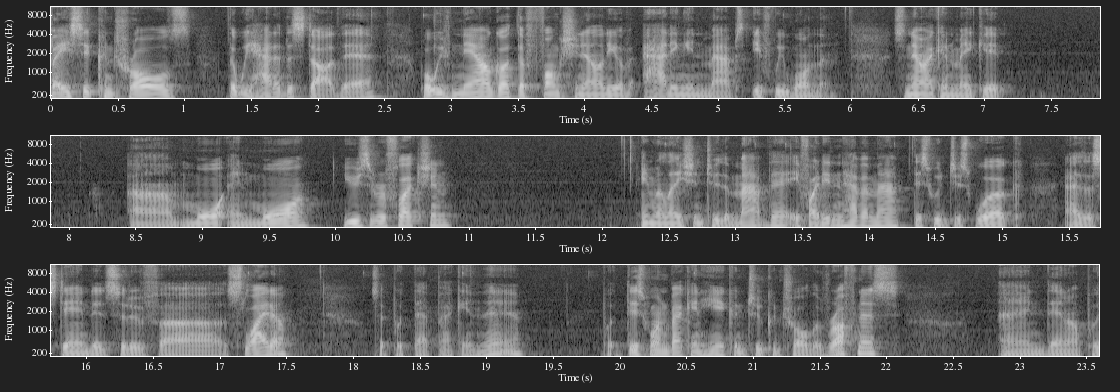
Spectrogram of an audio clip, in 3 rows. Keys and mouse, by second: 2.3-3.9 drag, 13.1-14.3 drag, 17.9-19.7 drag.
